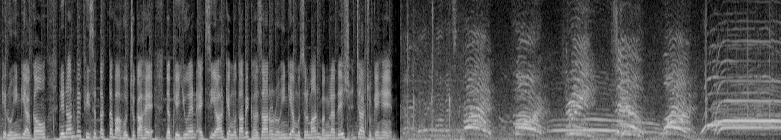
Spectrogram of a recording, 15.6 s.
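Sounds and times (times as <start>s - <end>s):
speech: 0.0s - 8.4s
crowd cheering and high-pitched whoops: 9.3s - 15.6s.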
